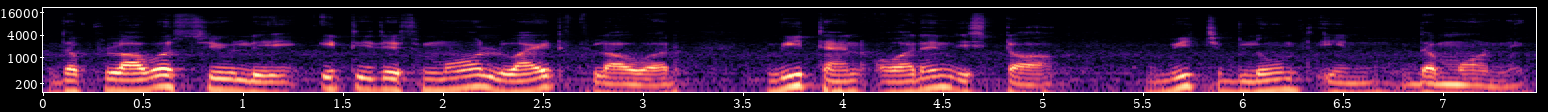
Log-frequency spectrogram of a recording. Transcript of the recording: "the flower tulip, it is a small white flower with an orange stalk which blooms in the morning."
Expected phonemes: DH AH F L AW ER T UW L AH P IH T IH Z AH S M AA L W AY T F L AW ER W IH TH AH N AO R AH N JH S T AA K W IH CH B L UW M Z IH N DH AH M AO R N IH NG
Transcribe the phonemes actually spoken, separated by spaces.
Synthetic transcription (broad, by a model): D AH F L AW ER S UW L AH IH T IH Z AH S M AA L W AY T F L AW ER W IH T AH N AO R AH N JH S T AA K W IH CH B L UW M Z IH N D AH M AO R N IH NG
